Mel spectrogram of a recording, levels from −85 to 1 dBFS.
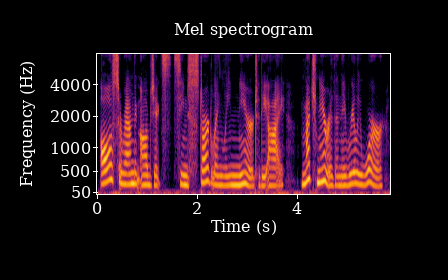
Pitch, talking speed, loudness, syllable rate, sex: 215 Hz, 155 wpm, -16 LUFS, 4.5 syllables/s, female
